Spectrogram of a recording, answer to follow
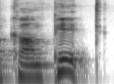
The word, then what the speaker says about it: compete: compete, Yeah, this E is long, please. So compete.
